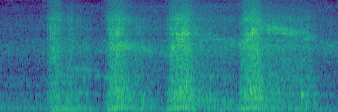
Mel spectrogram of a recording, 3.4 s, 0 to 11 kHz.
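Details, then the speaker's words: BMW 7 Series with N63 V8, new downpipe installed but not yet joined to the mufflers: three throttle blips, each a loud raw bark that fades quickly. Loud because the exhaust is open with the downpipe disconnected. "ეხლა ქვევით ფაიფი რომ ჩადის არიყო არ არის შეერთებული და მაგიტომ აქვს ეხლა ესეთი დიდი ხმა"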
